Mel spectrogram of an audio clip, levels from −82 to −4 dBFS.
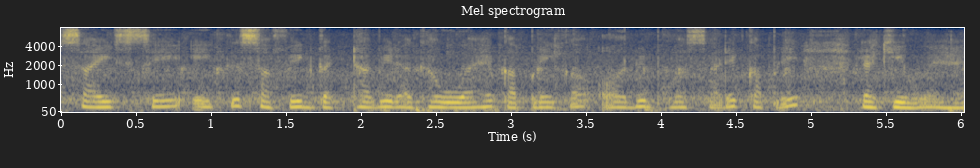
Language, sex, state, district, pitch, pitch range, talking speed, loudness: Hindi, female, Jharkhand, Jamtara, 190 Hz, 185-200 Hz, 190 wpm, -18 LUFS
